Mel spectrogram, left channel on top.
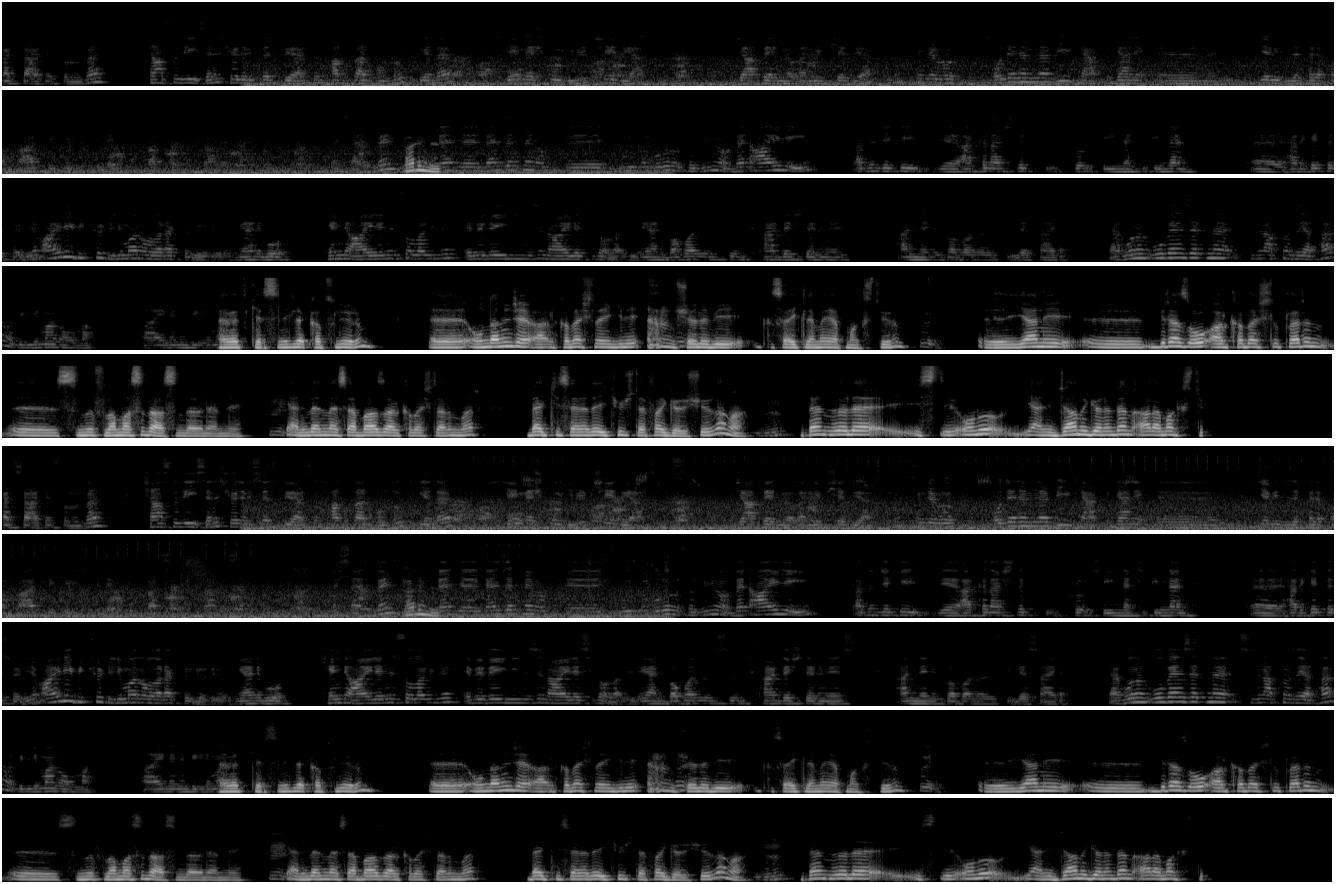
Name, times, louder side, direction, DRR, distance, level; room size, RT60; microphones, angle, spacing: voice 1, 0.0-6.8 7.3-21.5 21.8-29.5 29.8-37.3 37.7-40.9 41.4-42.3 46.4-47.0 49.1-49.4 55.9-56.3 60.8-61.1, right 2 dB, 85° right, 2.0 m, -49 dB
sound 1, 2.4-20.0, right 3 dB, 65° right, 0.6 m, -48 dB
voice 2, 17.4-17.7 42.1-43.7 44.2-49.0 49.8-55.7 56.1-58.0 58.5-60.7 61.3-65.3, left 5 dB, 50° left, 0.3 m, -29 dB
7.2 x 3.5 x 4.1 m
head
